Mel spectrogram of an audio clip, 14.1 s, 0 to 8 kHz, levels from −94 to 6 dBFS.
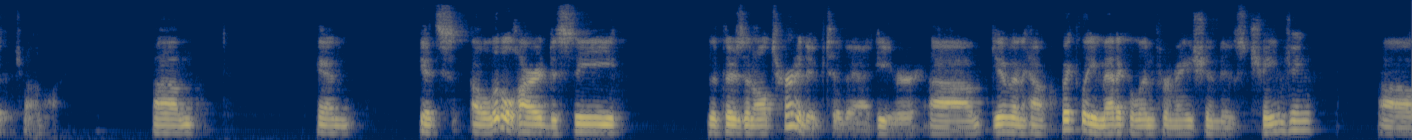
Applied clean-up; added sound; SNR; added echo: neural mask model DeepFilterNet 3.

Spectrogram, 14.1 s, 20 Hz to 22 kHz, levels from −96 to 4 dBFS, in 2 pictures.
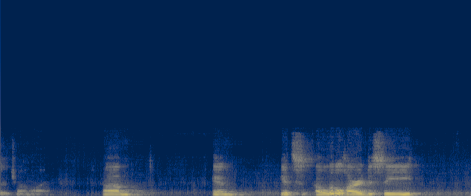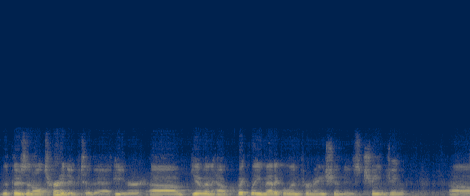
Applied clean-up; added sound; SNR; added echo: neural separator model SepFormer DNS4.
